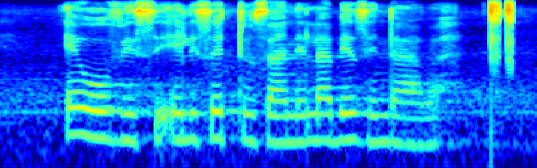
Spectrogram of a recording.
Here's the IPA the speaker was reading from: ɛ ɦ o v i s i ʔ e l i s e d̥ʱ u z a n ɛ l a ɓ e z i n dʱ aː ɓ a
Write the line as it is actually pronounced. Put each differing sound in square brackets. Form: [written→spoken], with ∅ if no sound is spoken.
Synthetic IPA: ɛ ɦ o v i s i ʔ e l i s e d̥ʱ u z a n ɛ l a ɓ e z i n dʱ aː ɓ a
